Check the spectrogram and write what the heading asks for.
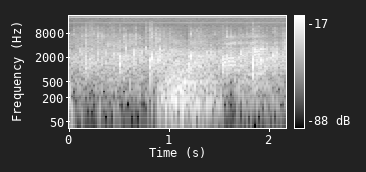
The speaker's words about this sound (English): Well, somebody clap your hands to the Lord today.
